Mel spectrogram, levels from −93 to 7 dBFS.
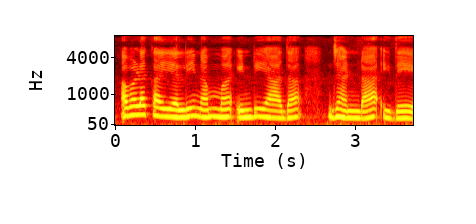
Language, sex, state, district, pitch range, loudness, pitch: Kannada, female, Karnataka, Bidar, 195-220 Hz, -17 LUFS, 210 Hz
